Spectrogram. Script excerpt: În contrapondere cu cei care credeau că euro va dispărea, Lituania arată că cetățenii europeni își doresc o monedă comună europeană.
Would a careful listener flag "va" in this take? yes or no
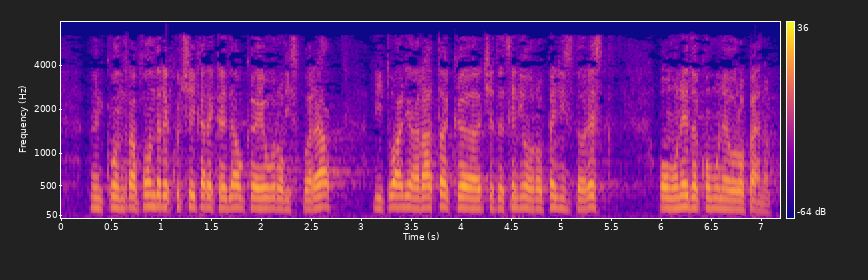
yes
